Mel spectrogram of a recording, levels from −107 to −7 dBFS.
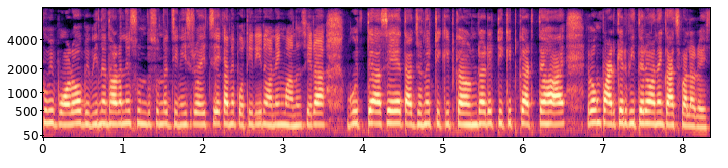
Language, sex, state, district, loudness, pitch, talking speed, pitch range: Bengali, female, West Bengal, Purulia, -13 LUFS, 235 Hz, 210 wpm, 230-245 Hz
